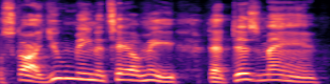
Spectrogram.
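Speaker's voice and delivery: usual speaking voice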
